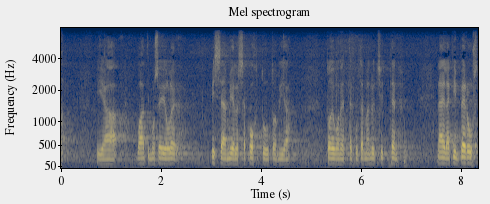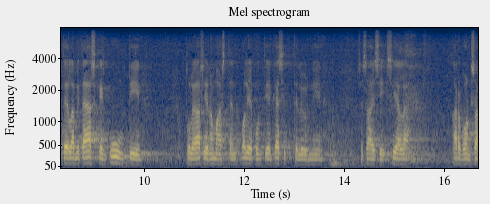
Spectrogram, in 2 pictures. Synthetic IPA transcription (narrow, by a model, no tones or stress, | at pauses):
jɑʋɑːt̪imuseiole | misːæːmmielesːækoht̪uːt̪onjɑ | t̪oiʋonet̪ːækut̪æmænyt̪sit̪ːen | næilækimperust̪eːlːɑmit̪ææskeŋkuːlt̪iːn | t̪uleːɑsiɑnomɑist̪enʋɑlijokunt̪ieŋkæsit̪ːelyːnniːn | sesɑisisiælːæ | ɑrʋonsɑ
